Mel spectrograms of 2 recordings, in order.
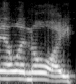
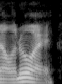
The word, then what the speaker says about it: Illinois: Now she lives in Kenosha, Wisconsin, but she did live in Illinois, and she would always it would always bother her when she would hear people say Illinois because the S is silent.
